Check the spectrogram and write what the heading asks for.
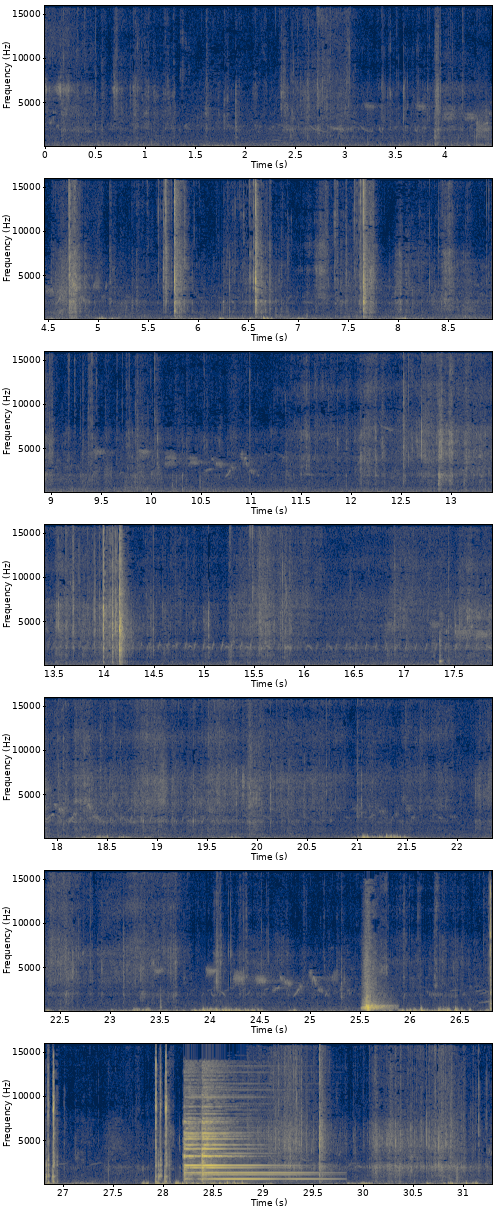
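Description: Scattered sharp snaps and cracks of dry sticks being broken and fed to a small wood fire, with a few dull thuds. Near the end comes a click and then a ringing bell-like chime lasting about a second and a half.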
